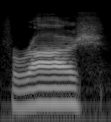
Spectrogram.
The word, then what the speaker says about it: Farage: For nearly 30 years, Farage rhymes with barrage, has been the most influential British voice of what he calls the fight back, and his detractors call populism.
